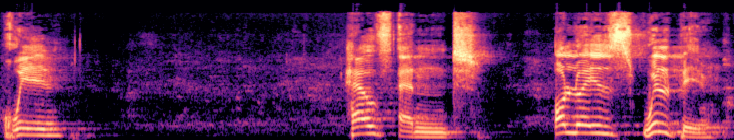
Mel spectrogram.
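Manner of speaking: slow, halting speech with odd pauses; Jacob Zuma speech. Retold or imitated. Zuma reading a party speech, slow and halting. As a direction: read it like a proud politician mangling the script. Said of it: "Comes out there, confident, cadence".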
